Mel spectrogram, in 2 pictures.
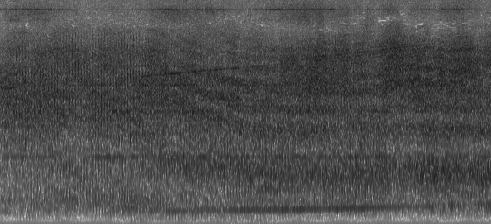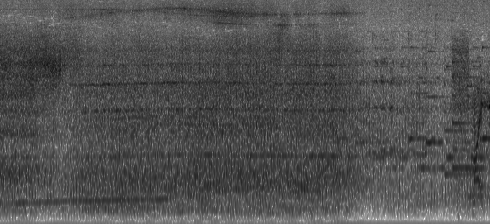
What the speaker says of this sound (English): the helicopter's on its way back home out to Denham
